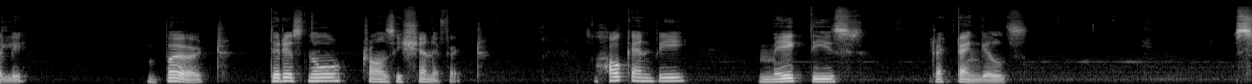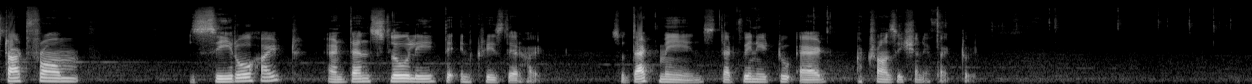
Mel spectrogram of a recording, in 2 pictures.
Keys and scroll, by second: 21.8 Return, 22.2 Tab, 23.7-25.0 typing.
